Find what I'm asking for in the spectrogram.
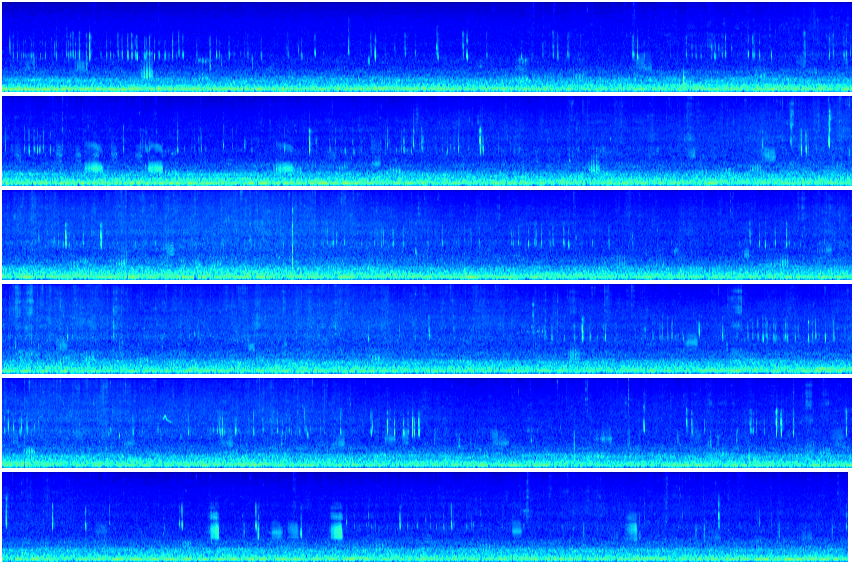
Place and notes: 새만금 Saemangeum former tidal reedland
새만금_Saemangeum former tidal reedland...this area is now behind the Saemangeum sea-wall and as such has undergone rapid ecological transformation...adjacent former reedland is now in agricultural use...the whole area is under development and transformation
